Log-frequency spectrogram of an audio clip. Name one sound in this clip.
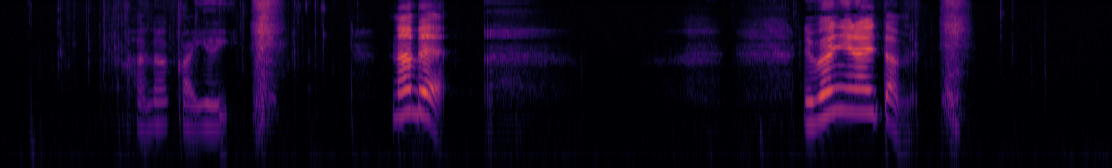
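A young woman speaks softly and casually close to a microphone.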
